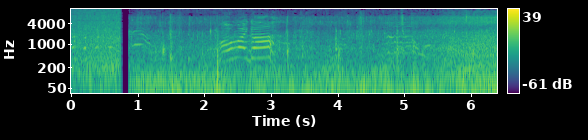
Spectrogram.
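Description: Surf rushing and wind buffeting the microphone, with a person's high, drawn-out yell about two seconds in. The rush of water and wind grows louder toward the end.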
